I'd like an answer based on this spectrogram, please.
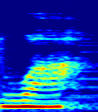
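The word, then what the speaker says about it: は: it is not spelled wah. If you're using it as a particle it's not spelled wa it's spelled ha but you pronounce it as a wa but it's spelled ha.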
